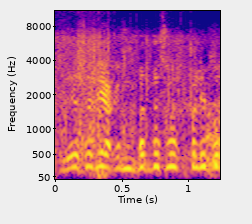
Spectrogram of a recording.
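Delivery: fast, loud, high hurry; urgent shout. Real, not acted. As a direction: rush everyone with a shout. Nagmamadali sa operasyon. (madaliang sigaw)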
